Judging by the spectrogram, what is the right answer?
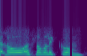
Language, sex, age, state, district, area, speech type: Kashmiri, female, 18-30, Jammu and Kashmir, Baramulla, rural, conversation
